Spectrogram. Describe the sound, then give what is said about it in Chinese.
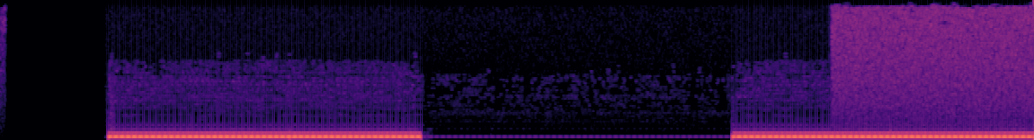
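A telephone calling tone sounds alone while calling the Jingzhiyuan water delivery company: a steady electronic hum-like beep lasting over a second, a short pause, then the same tone returns, clear and fairly loud. “哎，送水的电话是多少来着？哦，在这里，静之源。”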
